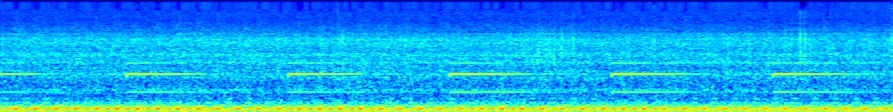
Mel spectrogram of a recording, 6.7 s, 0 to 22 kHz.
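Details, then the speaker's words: LS-swapped Fox-body Mustang on HP Tuners, in gear with idle control mostly disabled and throttle body at its mechanical minimum: steady deep V8 burble at a raised, even idle, still too high, car trying to drive itself; pulling timing may lower it. "so this is basically as low as the idle will go in gear with the idle control basically disabled for the most part and it's still too high oh the car is like trying to drive itself so"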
